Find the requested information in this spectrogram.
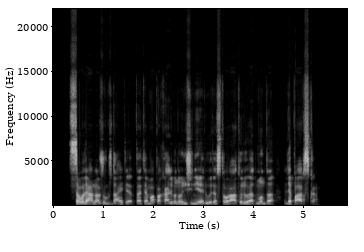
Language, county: Lithuanian, Alytus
